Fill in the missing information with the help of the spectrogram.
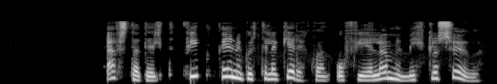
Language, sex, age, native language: Icelandic, female, 40-49, Icelandic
